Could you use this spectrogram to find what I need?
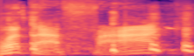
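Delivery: mock talking bird voice. Joking about how a raven would react, imitating a talking raven. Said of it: "The raven goes".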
